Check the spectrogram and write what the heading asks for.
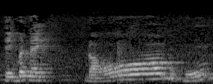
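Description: A Buddhist nun teaches a dharma class, explaining Pali terms and stopping often to check that listeners keep up. She repeats words as she works through each point. Her voice comes from some distance in an echoey room with clear ambient noise behind. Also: fairly low pitch, unhurried. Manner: repetitive, keeps checking if students follow.

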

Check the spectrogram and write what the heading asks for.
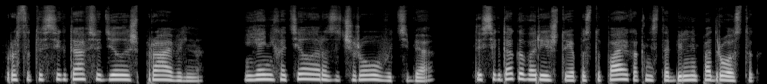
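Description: A woman's voice: mid-range voice, steady tone, brisk, dark tone, no echo, clean studio sound, lightly acted. A woman voicing an anxious young woman in love, confiding in a hesitant way. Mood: uneasy.

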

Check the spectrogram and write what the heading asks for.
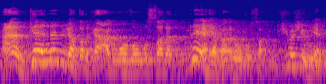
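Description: Algerian preacher in an echoey hall. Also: male voice, a little high, sing-song, rapid-fire. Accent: Algerian Arabic. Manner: asks the audience questions and answers them himself. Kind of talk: religious lesson.

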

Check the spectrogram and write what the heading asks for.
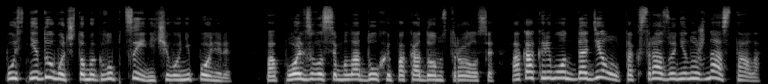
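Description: A woman voicing an angry, protective middle-aged father who talks in loud, blustering outbursts. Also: medium pitch, brisk, hardly any pauses, dry recording, clean studio sound, lightly acted. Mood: indignant.

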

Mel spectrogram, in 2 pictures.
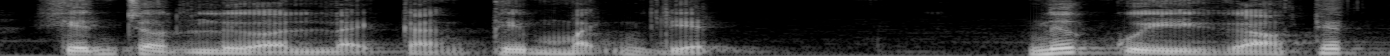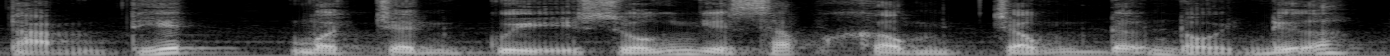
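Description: A man tells a ghost story as scripted narration, dramatic and expressive. His voice is husky and on the low side, and it rises and falls widely.

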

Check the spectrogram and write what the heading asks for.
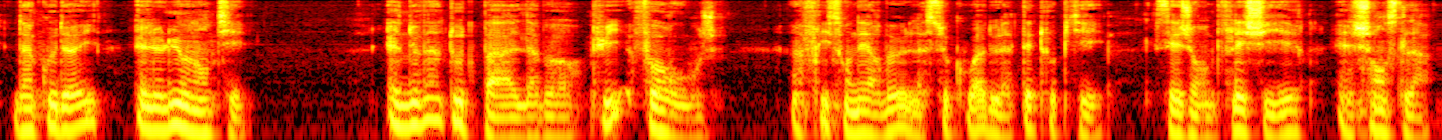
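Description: Brief: man reading a classic novel aloud, deep mellow husky tone, measured delivery. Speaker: audiobook narrator. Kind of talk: scripted narration.

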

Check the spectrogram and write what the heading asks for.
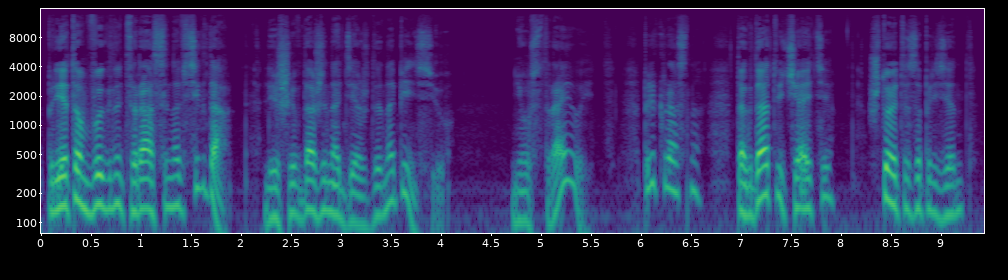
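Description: A woman's voice: extremely low pitch, big pitch swings, moderate pace, warm tone, husky, no echo, clean studio sound, heavily acted. A man voicing a cold, commanding young woman who speaks in a colorless, icy tone, read for an audiobook.

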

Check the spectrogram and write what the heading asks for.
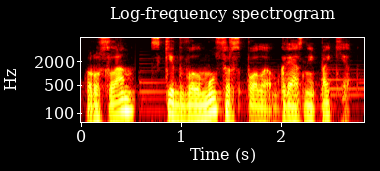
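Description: A man narrating an audiobook in a calm, unhurried reading. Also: rumbling low, soft background music. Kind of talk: scripted narration.

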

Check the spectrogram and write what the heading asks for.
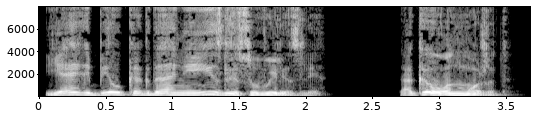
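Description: A man's voice: mid-range voice, very animated, moderate pace, dark tone, husky, pitched above the performer's own voice. A man voicing a veteran older military commander who answers apologetically but firmly.

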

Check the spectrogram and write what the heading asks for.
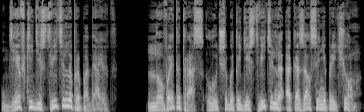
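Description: A man voicing a quiet, controlled male consul who leads an alliance in an audiobook. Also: medium pitch, huge pitch swings, measured pace, breathy edge, no echo, studio quality, full character voice. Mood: weary. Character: quietly menacing middle-aged male alliance leader.

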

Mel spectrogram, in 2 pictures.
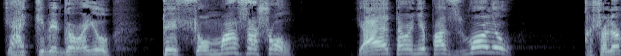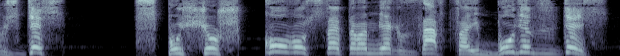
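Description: A hot-tempered young hussar officer bellows threats and accusations, as a male reader puts him on. The voice rides high and hard, with a clipped, dry sound. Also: expressive, slow, no room sound. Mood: furious shouting. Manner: furious shouting, threatening.

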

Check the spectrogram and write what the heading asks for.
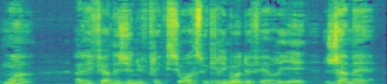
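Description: A man's voice: lowish voice, moderate pace, dark tone, slightly rough. A man reading a proud, fiery young nobleman in an audiobook, with a declamatory, indignant delivery. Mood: defiant.

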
